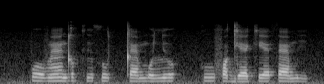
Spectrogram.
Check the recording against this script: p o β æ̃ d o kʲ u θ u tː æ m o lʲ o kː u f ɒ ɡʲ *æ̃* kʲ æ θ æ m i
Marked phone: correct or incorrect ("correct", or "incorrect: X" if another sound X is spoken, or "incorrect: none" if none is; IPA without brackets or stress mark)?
incorrect: æ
